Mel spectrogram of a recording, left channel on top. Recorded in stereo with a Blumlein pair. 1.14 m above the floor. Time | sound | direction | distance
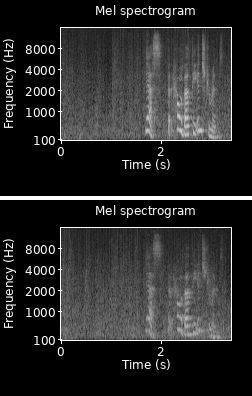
1.7 | a woman speaking | 30° left | 0.8 m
